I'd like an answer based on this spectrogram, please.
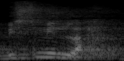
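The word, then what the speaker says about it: بسم الله: Kalau misalnya tipis itu kasroh itu yang ada di bawah dan dibacanya bukan Allah lagi tapi ilah. Kita contohnya kayak Bismillah ya.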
